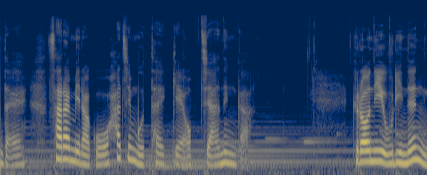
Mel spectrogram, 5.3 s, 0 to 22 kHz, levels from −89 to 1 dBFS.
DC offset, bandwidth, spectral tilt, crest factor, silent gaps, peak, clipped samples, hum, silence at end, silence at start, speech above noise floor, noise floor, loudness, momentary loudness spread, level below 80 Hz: under 0.1%; 15 kHz; -6 dB/octave; 20 dB; none; -8 dBFS; under 0.1%; none; 0 s; 0 s; 22 dB; -49 dBFS; -26 LUFS; 24 LU; -58 dBFS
